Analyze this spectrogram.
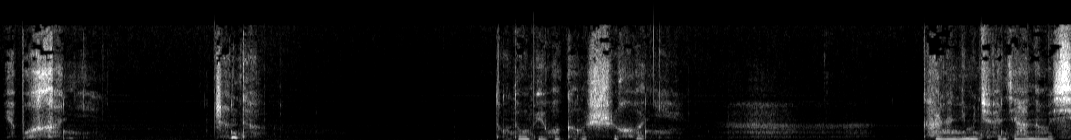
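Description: A woman speaks softly and tearfully, close by.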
